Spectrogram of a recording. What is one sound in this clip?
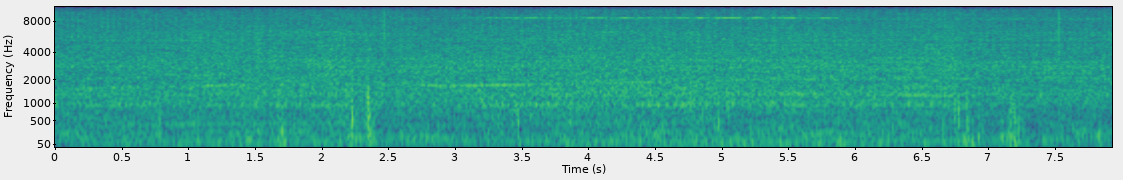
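A diesel van engine drones close by.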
